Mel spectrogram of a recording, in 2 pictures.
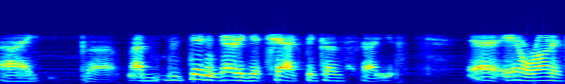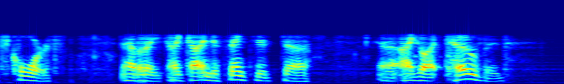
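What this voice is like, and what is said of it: Heavy breathing, sick-sounding voice. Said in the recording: “I apologize for the heavy breathing this evening. ... I am have been feeling under the weather for quite some time now. You can hear it in my voice,”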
